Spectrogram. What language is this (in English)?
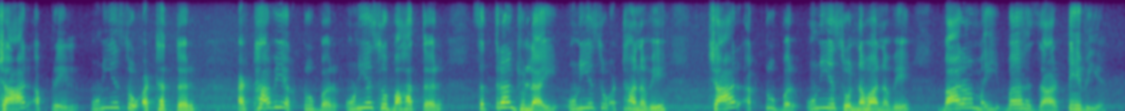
Sindhi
